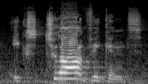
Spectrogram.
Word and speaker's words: extravagance: so the world is actually stressed on the second syllable in the word is pronounced extravagance extravagant extravagance trust option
